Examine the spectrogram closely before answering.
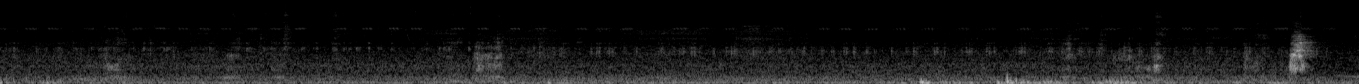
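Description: Crickets chirping steadily in a high, even pulse, with a few brief low knocks and one short sharp sound near the end.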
